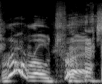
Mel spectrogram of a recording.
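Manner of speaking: high, slow, loud cartoon dog voice; Scooby-Doo. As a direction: say it like a talking cartoon dog, drawn out. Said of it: "I don't sound like Scooby-Doo".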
